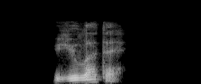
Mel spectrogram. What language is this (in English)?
Mari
